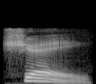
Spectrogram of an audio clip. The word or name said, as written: shay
